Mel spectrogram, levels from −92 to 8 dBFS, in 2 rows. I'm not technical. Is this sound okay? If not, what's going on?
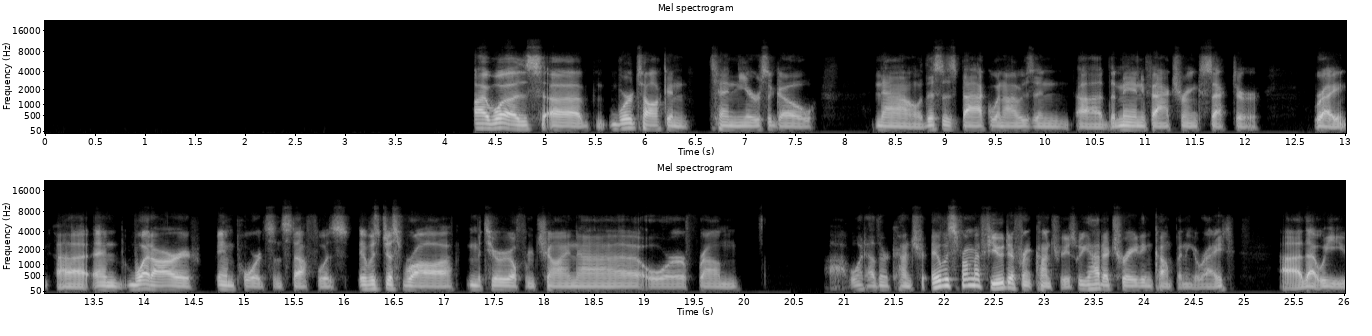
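Yes, this recording sounds fine, with nothing going wrong at any point. You can listen to it as it is.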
